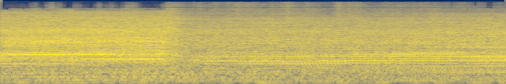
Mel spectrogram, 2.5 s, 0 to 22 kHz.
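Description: A Cadillac race car engine in the Le Mans Ultimate game at the 24 Hours of Le Mans, a loud, steady, dense roar with a higher whine that cuts out partway through.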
